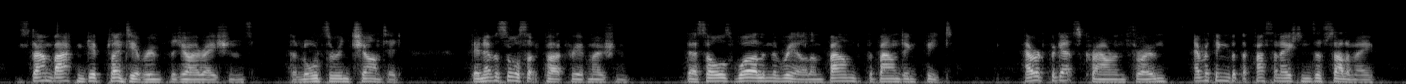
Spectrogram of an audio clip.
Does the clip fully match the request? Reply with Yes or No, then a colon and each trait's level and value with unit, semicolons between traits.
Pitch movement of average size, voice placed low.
Yes: average, 4.6 semitones; low, 130 Hz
